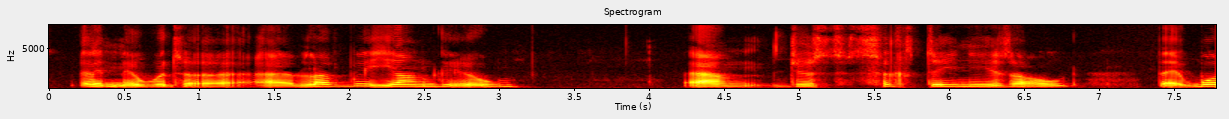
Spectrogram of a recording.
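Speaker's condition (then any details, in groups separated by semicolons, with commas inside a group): Cerebral palsy; onset at 8 days old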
